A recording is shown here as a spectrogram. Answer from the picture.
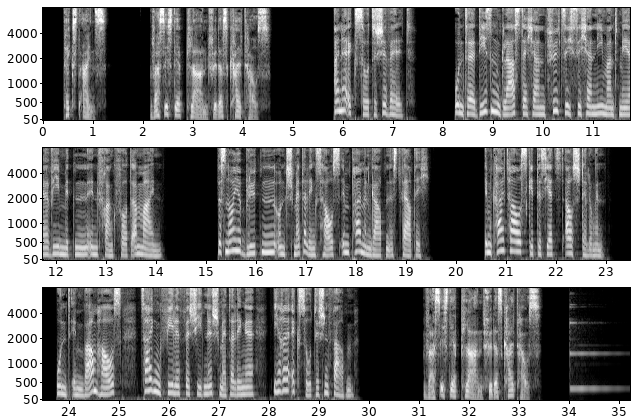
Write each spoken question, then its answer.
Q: Was ist der Plan für das Kalthaus?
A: Das Kalthaus im Palmengarten ist ein Ort für Ausstellungen.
